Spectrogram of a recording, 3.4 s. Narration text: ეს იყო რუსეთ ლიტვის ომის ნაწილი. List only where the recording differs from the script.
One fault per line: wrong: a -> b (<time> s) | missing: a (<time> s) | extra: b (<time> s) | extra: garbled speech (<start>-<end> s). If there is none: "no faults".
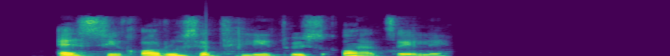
missing: ომის (1.6 s)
